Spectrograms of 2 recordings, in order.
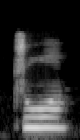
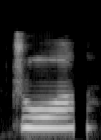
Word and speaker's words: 桌: Next, this is the character for table, Zhuo. It is made up of the initial Zhi and the compound final Wo. Zhi, Wo, Zhuo. This character should be pronounced in the first tone. Zhuo, Zhuo.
